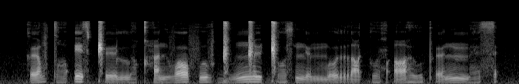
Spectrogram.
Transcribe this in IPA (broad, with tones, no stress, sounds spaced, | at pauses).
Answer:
k œ˩˥ v tˤ o̤˩˥ ʔ e˦˨ s ǁ ø˩ lː o̤˩ qʰ e˩ n v ɔ˧˥˧ f u˧˥˧ v ɡ͡ǁ u˩˥ ŋ͡ǁ ʉ˦˨ ɡ͡ǁ ɔ̤˦˨ s n ø˩ mː o˩˥ r ɑ˩ k o̤˦˨ ħ ʔ ɑ˩˥ ɦ ṳ˧˥˧ pʼ œ˩˥ n mː æ̤˧˥ s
